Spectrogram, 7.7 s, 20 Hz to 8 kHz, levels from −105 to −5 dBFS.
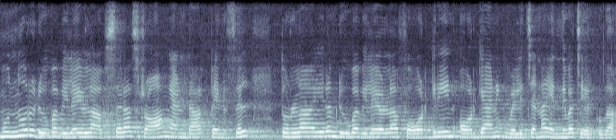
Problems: constant background noise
